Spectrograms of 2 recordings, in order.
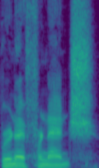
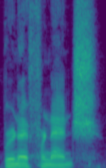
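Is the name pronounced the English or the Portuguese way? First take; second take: Portuguese; Portuguese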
